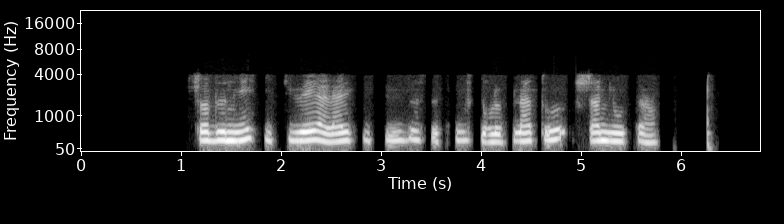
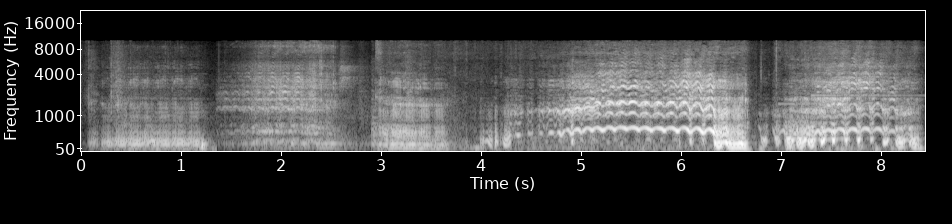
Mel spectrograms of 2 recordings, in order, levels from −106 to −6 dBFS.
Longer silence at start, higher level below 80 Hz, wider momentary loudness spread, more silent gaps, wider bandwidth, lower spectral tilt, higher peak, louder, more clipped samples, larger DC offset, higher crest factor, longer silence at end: first, 1.2 s vs 0.1 s; second, -58 dBFS vs -36 dBFS; second, 15 LU vs 22 LU; first, 2.76-2.82 s, 2.93-2.99 s, 3.45-3.50 s, 3.69-3.74 s, 3.92-4.00 s, 4.27-4.32 s, 4.56-4.60 s, 5.79-6.24 s vs none; second, 4 kHz vs 10.5 kHz; first, -8.5 dB/octave vs -5.5 dB/octave; about the same, -4 dBFS vs -2 dBFS; about the same, -18 LUFS vs -17 LUFS; neither; neither; about the same, 16 dB vs 18 dB; first, 0.5 s vs 0 s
